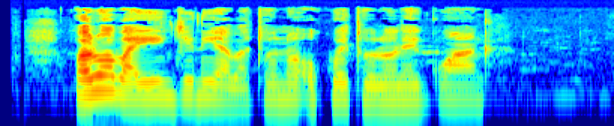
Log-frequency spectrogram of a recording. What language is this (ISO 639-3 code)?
lug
